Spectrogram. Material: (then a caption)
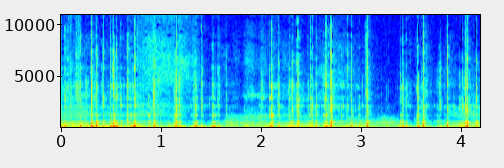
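Wood. Fingertips and nails tap and scratch the carved front of a hollow carved wooden mask held close to the mic. A rapid, uneven run of short, dry, deep thumps sits over faint scratching, with each tap dying away almost at once.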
